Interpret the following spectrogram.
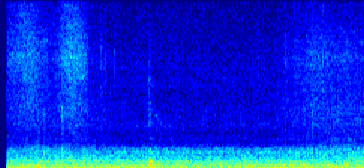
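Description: Car engine idling steadily, heard from inside the cabin as a low, even hum.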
